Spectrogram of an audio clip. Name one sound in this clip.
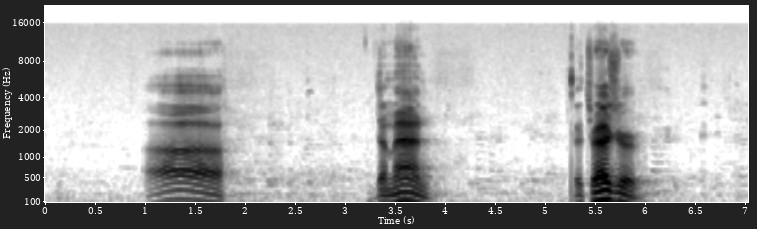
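A middle-aged man speaks through a microphone in short phrases, his voice carrying through the hall.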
